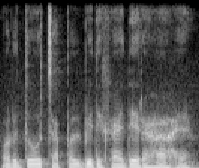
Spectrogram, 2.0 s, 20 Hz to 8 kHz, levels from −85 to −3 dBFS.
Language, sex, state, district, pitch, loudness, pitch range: Hindi, male, Arunachal Pradesh, Papum Pare, 105 Hz, -16 LUFS, 100-110 Hz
